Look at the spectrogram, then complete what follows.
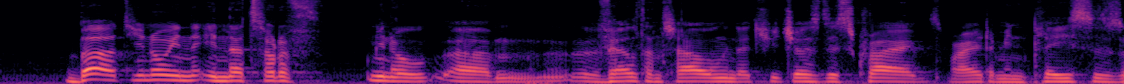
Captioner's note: non-english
